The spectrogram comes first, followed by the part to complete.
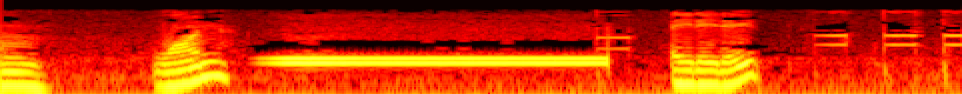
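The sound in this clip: A telephone number is dialed: a steady dial tone holds for about two seconds, then several short, sharp keypad beeps follow. Voices speak before the dial tone and again just before the beeps.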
